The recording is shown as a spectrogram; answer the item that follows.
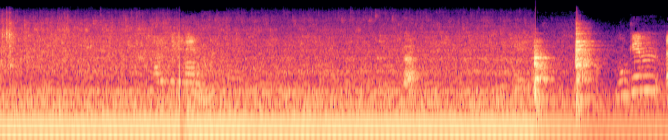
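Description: Water running without stopping into a toilet cistern whose flush is faulty, with a steady low hum beneath it. Two sharp knocks near the end.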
